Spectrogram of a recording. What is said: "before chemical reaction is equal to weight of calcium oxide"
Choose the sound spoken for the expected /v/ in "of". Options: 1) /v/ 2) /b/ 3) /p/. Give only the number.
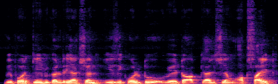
3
